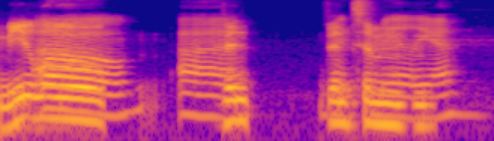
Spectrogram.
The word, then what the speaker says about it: Milo Ventimiglia: Milo Ventimiglia.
